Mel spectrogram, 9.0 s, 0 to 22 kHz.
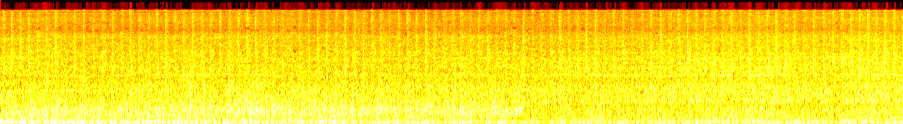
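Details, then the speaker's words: Early-1980s Ford F-150, warm, with a dull, slightly uneven idle rumble and no crisp bark. The ignition timing reads about top dead center against the usual 10 degrees, so it is too retarded and needs advancing at the distributor. "as you can see our timing is apparently at right at top dead center i need to tweak this thing a little bit i need to advance this thing a little bit"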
